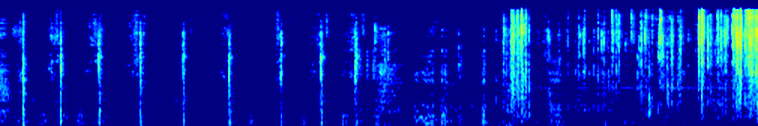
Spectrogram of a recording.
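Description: Pokémon trading cards flicked through one at a time, a sharp snap about every half second, then the crinkling of a foil Evolutions booster pack wrapper being handled, starting about two-thirds of the way through and loudest near the end.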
